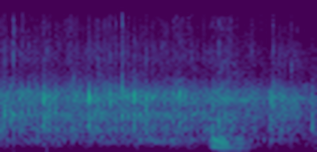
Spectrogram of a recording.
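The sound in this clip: Applause from the audience at an annual Father's Day church service, welcoming a pastor: steady, dense clapping that holds at an even level throughout, with no voices over it.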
